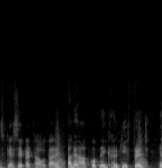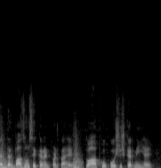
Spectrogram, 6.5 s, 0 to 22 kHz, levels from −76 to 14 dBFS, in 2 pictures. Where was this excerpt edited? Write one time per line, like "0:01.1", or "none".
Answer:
0:01.2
